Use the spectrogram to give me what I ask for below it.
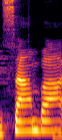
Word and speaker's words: sambac: Then we have middle notes of jasmine sambac. Sambac is how you say it.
